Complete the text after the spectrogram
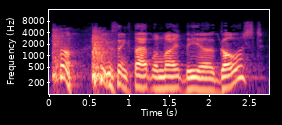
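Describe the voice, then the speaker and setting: A man's voice: a little high, very animated, unhurried, heavy background noise. A male actor playing a defensive, hesitant cabin owner with an American accent in a 1960s radio drama. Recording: dull vintage radio recording.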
